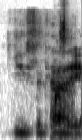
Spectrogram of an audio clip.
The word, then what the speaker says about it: isekai: into the oh wow isekai anime is that how you say it isekai yeah that was close uh what is your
